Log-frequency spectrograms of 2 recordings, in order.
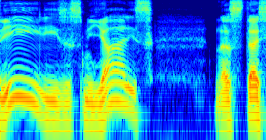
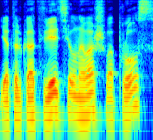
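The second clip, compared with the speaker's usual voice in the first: plain reading voice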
